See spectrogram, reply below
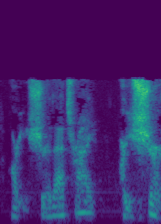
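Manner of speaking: creepy whisper, soft and breathy, very close. Acting out an instructor whispering doubts in a trainee's ear: creepy Biden whisper. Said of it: "start whispering to you".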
